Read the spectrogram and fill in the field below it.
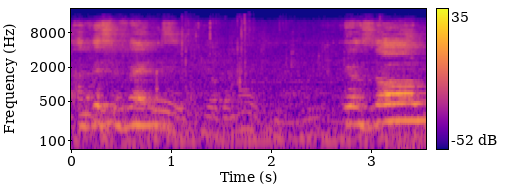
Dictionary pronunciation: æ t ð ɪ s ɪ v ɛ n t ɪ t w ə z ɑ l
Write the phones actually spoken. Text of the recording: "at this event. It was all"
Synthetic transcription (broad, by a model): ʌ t ð ɪ s ɪ v ɛ n t ɪ t w ə z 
